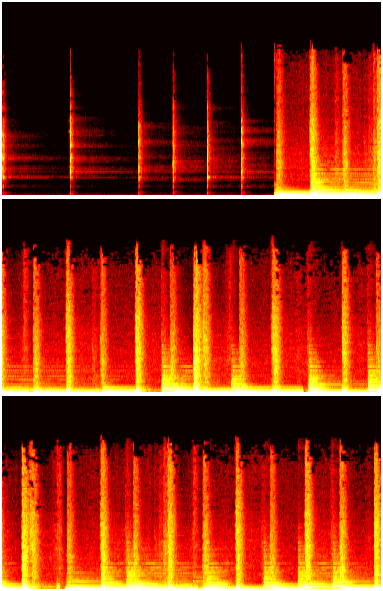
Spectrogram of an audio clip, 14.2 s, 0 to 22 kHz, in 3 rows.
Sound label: Emaj7 1 Chord Groove; guitar; guitar lessons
